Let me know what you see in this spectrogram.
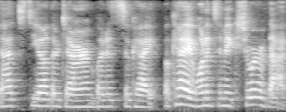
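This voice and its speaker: Noticeable background noise sits behind a woman with a fairly low pitch. She talks at a fairly quick pace with fairly even intonation. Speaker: livestreamer. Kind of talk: casual chat.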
